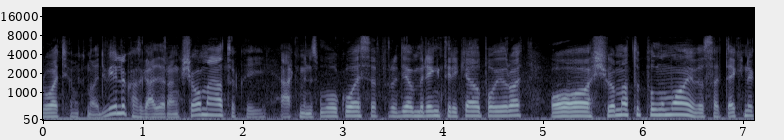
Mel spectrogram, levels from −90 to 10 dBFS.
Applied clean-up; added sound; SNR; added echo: none; none; none; none.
